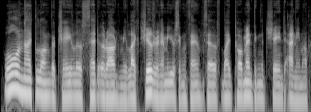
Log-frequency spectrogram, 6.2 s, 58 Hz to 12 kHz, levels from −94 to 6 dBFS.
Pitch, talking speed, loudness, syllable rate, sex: 115 Hz, 165 wpm, -19 LUFS, 4.8 syllables/s, male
